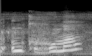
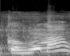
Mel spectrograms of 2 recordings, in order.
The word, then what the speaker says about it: Nkuhuma: If you just say Nkuhuma without the n sound at the beginning, it means to enter a doorway or to enter.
